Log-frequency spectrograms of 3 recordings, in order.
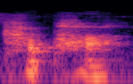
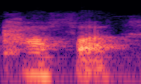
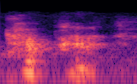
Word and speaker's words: kapha: But the kapha makes us, and by the way, it is pronounced kapha, not kapha. That's more of a Hindi pronunciation. In Sanskrit, you would say kapha.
